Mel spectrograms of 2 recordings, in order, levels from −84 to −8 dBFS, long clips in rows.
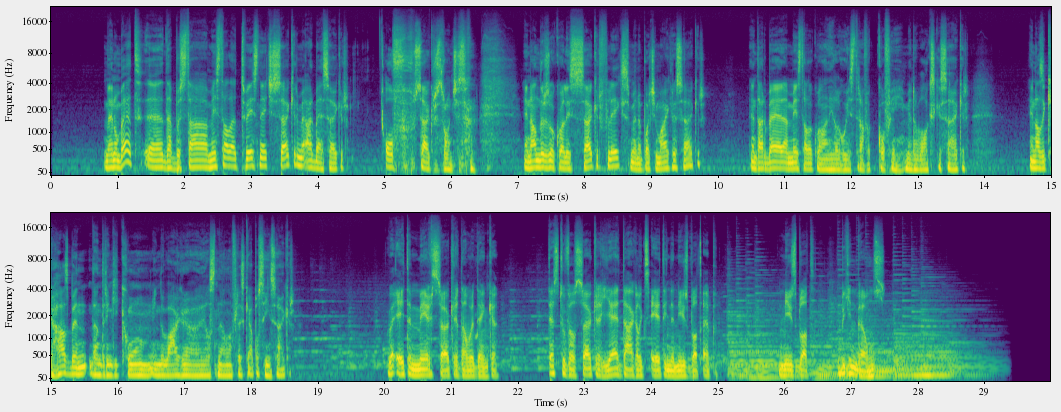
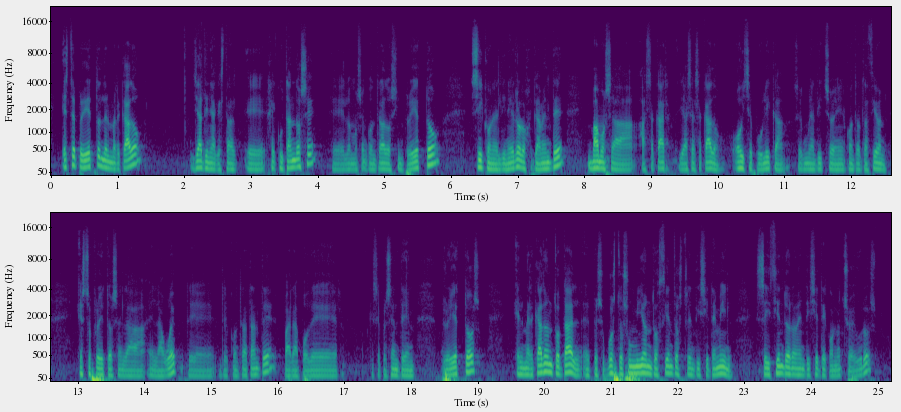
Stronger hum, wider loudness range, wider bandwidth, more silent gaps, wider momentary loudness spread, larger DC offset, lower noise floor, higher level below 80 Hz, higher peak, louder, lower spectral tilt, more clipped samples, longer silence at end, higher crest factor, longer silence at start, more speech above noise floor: neither; second, 3 LU vs 6 LU; about the same, 18 kHz vs 18 kHz; neither; first, 14 LU vs 11 LU; neither; first, -87 dBFS vs -64 dBFS; first, -34 dBFS vs -44 dBFS; first, 0 dBFS vs -16 dBFS; first, -12 LUFS vs -35 LUFS; second, -5 dB/octave vs -7.5 dB/octave; neither; first, 0.95 s vs 0.25 s; second, 12 dB vs 18 dB; first, 0.8 s vs 0.15 s; first, 76 dB vs 30 dB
